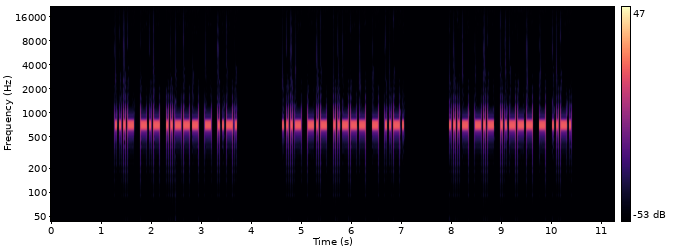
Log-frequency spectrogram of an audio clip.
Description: Morse code, heard as a keyed tone, about 28 wpm, 700 Hz. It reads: VK2TF VK2TF VK2TF
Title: DXCC-100 Call Signs - 5 Characters - Repeated 3x - 28wpm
